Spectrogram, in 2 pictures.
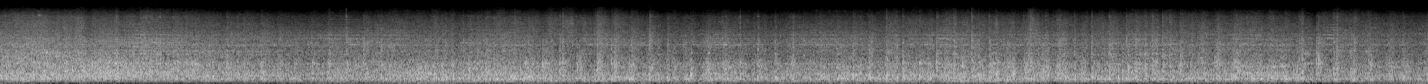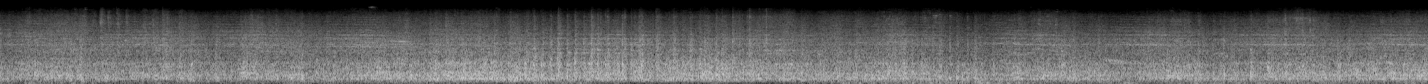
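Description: Freight cars of a BNSF manifest train rolling past at close range: a steady, loud rumble of steel wheels on rail.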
